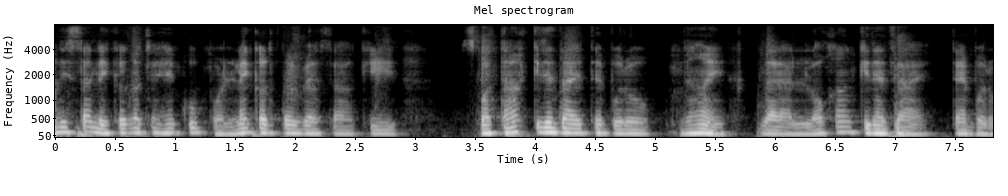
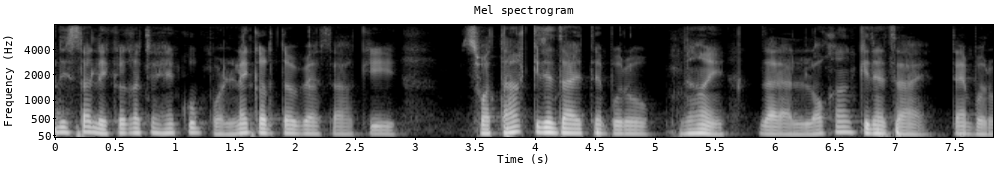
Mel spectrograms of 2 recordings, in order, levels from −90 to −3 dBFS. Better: second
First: noise reduction (neural separator model SepFormer DNS4)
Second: none

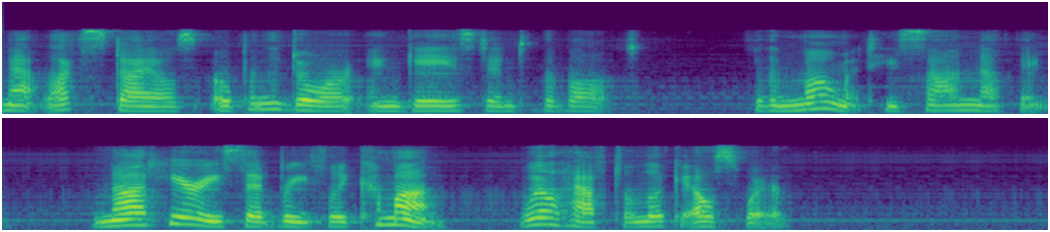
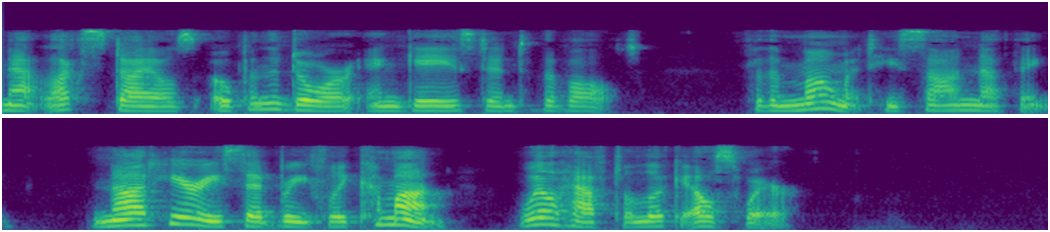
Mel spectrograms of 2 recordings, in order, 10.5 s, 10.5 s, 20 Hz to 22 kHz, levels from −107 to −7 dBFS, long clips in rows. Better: second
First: noise reduction (neural separator model SepFormer DNS4)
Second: none

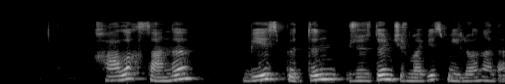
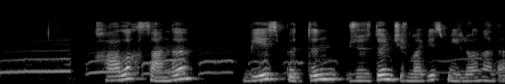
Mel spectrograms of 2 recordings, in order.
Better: first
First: none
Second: background sound (Chicken, rooster); 15 dB below the speech

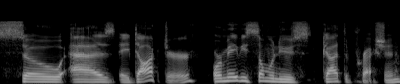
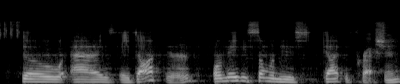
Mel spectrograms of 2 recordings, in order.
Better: first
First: none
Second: noise reduction (neural separator model SepFormer DNS4)

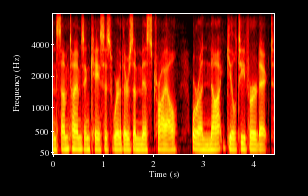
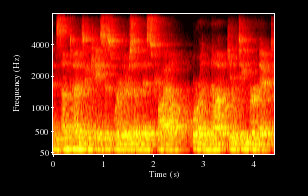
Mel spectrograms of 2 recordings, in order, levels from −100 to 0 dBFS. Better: first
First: none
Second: room echo; dies away in 1.2 s

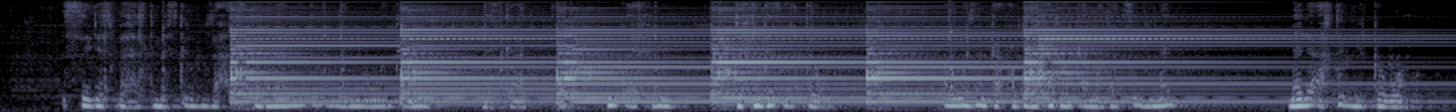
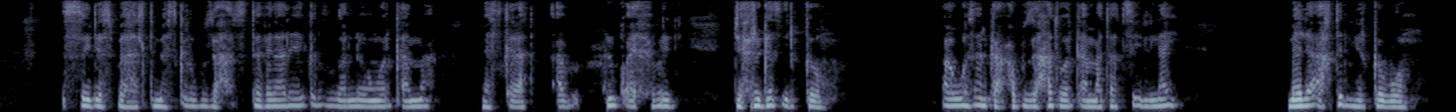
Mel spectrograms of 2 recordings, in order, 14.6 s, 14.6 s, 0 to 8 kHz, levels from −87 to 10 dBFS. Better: second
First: background sound (Clock); 2 dB above the speech // room echo; dies away in 1.2 s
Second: none

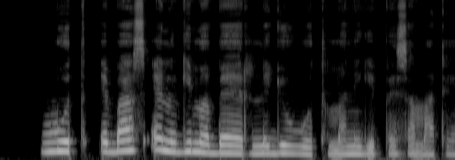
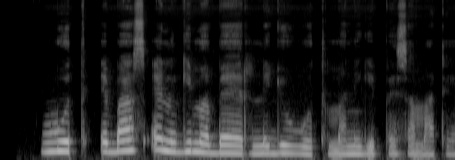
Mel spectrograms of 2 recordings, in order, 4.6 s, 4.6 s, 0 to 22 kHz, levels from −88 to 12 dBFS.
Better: second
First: noise reduction (neural mask model Resemble Enhance denoiser)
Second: none

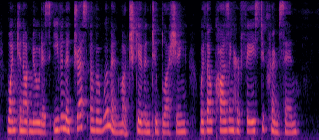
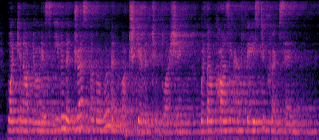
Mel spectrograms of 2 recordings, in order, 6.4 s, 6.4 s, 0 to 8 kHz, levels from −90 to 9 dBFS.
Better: first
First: none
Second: room echo; dies away in 2.6 s

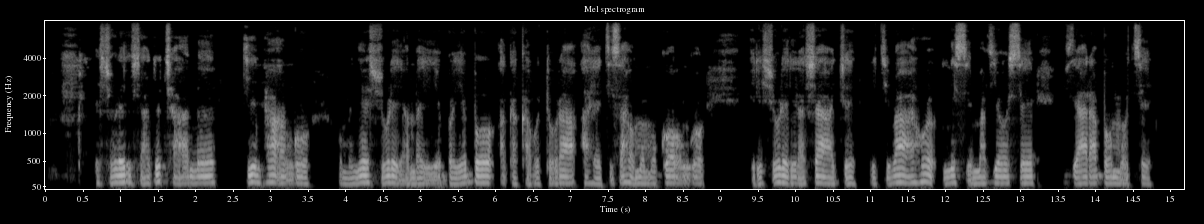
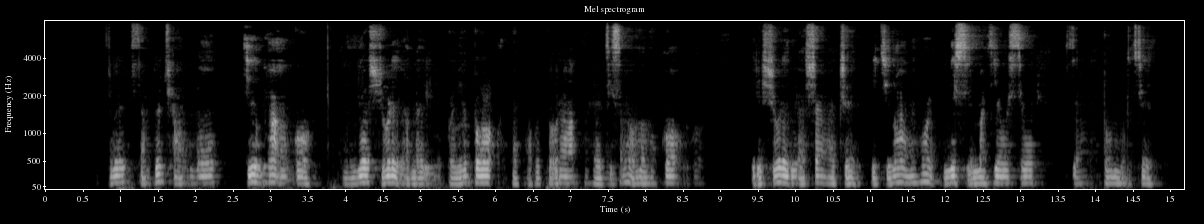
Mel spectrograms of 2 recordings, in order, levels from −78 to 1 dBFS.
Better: first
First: none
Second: noise reduction (neural mask model DeepFilterNet 3)

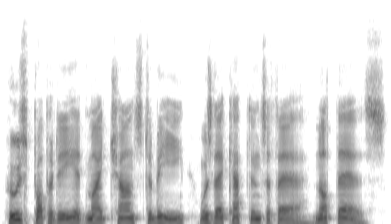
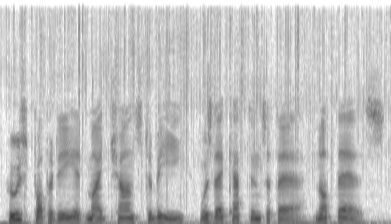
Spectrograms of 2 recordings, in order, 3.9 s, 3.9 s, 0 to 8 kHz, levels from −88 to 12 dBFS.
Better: first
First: none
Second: background sound (Fire); 16 dB below the speech

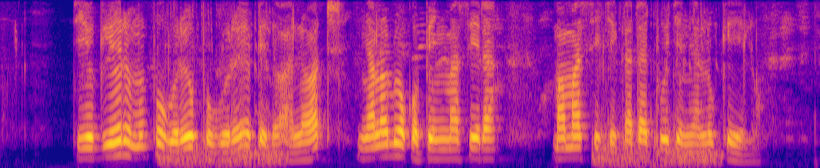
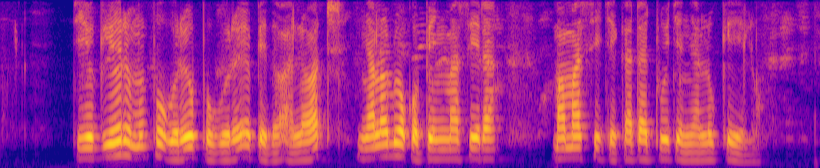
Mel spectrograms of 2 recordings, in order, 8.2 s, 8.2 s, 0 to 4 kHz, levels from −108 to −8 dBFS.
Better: second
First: background sound (Gurgling / Liquid); 20 dB below the speech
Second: none

